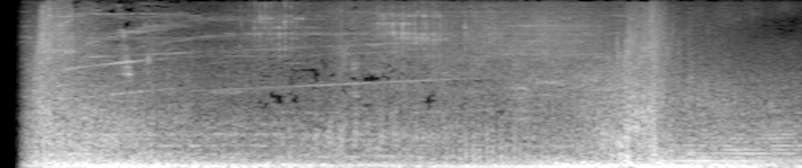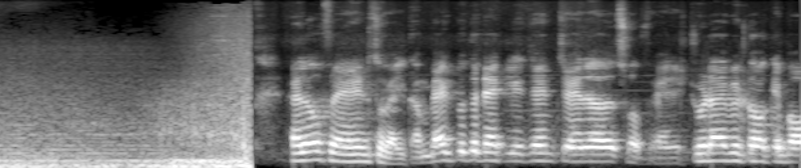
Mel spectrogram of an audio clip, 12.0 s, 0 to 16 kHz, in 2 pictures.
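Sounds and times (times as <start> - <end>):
deep rumbling drone: 0.8 - 7.9
thin high rising tone: 1.1 - 4.7.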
